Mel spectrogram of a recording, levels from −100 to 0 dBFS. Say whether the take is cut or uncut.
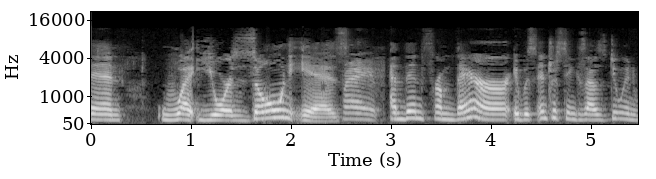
cut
